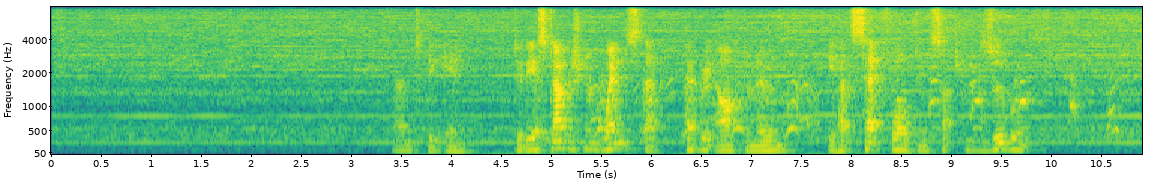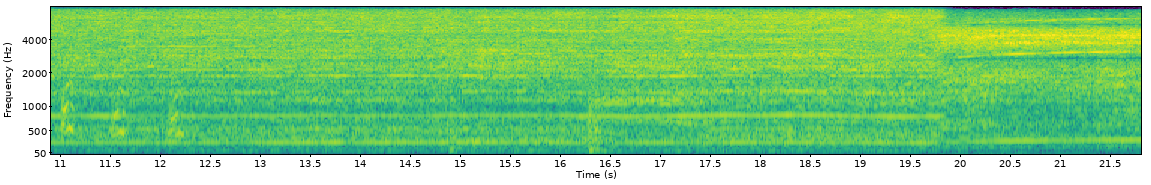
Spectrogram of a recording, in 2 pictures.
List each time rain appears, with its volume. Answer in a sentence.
You can't hear the rain here.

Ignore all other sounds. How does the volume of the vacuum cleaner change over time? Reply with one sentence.
The volume of the vacuum cleaner goes up.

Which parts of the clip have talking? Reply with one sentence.
You can hear the talking from 3.4 to 9.8 s.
